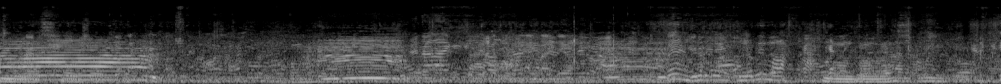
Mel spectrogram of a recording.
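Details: Cattle at the Plaosan market in Magetan: a loud moo opens, followed by several shorter lowing calls at intervals, over chatter and market noise.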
